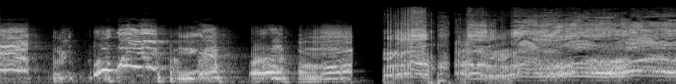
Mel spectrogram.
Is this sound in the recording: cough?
no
